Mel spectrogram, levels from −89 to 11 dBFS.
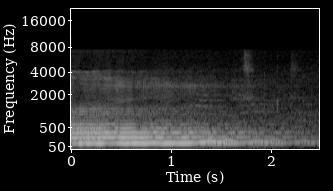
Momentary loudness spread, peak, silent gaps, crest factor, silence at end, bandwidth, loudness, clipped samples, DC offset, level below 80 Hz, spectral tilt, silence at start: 15 LU; -12 dBFS; none; 14 dB; 0 s; 7 kHz; -27 LUFS; under 0.1%; under 0.1%; -66 dBFS; -9.5 dB/octave; 0 s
